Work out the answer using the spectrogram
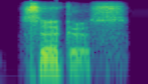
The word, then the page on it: circus: British English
